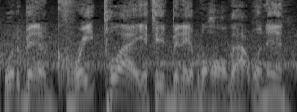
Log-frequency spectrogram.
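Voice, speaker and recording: A man's voice: mid-range voice, lively intonation, brisk, very noisy, close to an everyday voice. A man with an American accent giving conversational, explanatory color commentary in an American football video game. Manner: conversational, explanatory, addresses the listener. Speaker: color analyst. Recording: commentary under loud music and crowd. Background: loud music and stadium crowd.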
